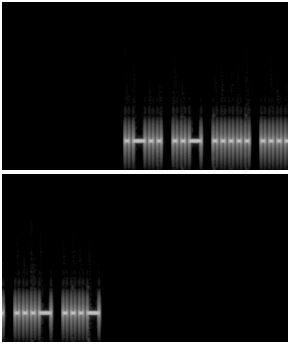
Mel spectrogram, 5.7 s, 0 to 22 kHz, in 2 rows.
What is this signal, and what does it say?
Morse code, heard as a keyed tone, about 32 wpm, 700 Hz. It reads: LU5HVV
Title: DXCC-100 Call Signs - 6 Characters - 30wpm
